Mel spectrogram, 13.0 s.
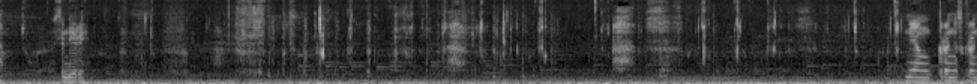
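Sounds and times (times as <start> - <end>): steady low rumble: 0.0 - 13.0
person chewing crunchy food: 1.8 - 12.1.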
